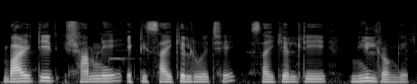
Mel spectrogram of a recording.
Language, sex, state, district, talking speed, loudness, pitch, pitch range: Bengali, male, West Bengal, Alipurduar, 115 wpm, -24 LUFS, 130 Hz, 120-140 Hz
